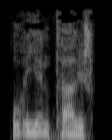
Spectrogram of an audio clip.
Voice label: "orientalisch", German; adjectives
